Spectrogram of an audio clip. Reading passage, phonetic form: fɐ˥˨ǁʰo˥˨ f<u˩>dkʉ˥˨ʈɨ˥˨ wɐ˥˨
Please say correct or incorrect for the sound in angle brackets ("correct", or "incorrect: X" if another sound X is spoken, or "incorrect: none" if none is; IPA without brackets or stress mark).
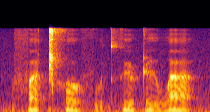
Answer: correct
